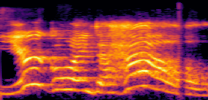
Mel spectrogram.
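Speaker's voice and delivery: high, swooping, annoying sing-song, "hell" drawn out. Retelling what a lady said to a tattooed stranger: imitating an annoying lady's voice. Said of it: "with that annoying voice".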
